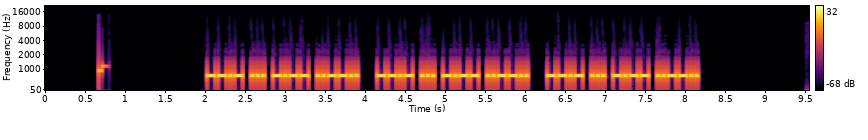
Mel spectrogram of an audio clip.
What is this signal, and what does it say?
Morse code, heard as a keyed tone, about 34 wpm, 700 Hz. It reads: QSY? QSY? QSY?
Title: Q-Codes Repeated 3x 35wpm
